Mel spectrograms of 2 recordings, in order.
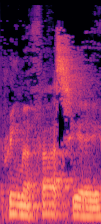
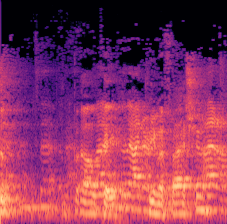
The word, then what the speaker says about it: prima facie: This can result in large groups being declared prima facie refugees, and I may have mispronounced that. It's F-A-C-I-E. Because prima facie?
